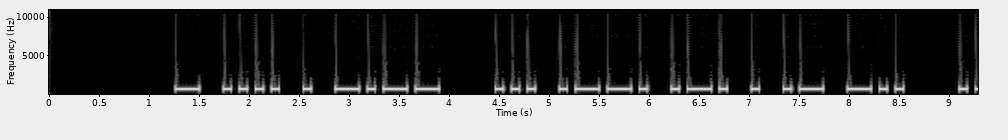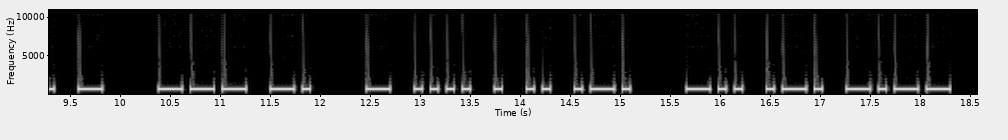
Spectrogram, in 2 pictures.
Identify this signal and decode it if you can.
Morse code, heard as a keyed tone, about 15 wpm, 700 Hz. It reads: THEY SPREAD IT ON THEIR DRY
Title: Sentences from Top 1600 Words 15wpm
